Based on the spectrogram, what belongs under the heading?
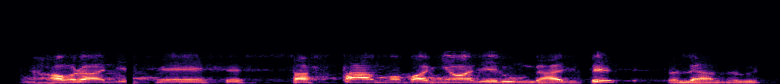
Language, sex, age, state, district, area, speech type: Maithili, male, 30-45, Bihar, Supaul, rural, conversation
